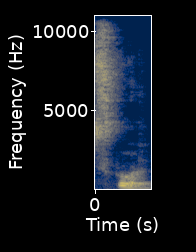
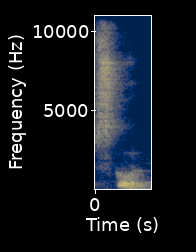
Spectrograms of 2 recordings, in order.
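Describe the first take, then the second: The two takes are said the same way.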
